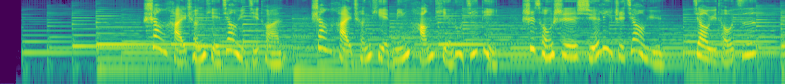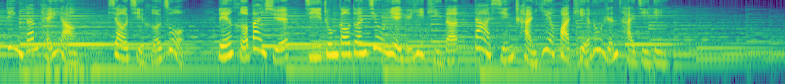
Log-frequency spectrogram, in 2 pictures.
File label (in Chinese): 女 宣传片; 上海民航教育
